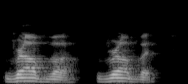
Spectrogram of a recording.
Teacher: esa dental fricativa sonora se va a adelantar y se va a pronunciar con la labiodental fricativa sonora.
